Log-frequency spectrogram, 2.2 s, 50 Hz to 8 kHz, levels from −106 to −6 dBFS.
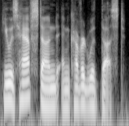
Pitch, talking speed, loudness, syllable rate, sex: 120 Hz, 220 wpm, -18 LUFS, 5.4 syllables/s, male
